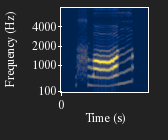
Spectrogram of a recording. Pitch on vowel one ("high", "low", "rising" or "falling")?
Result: rising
